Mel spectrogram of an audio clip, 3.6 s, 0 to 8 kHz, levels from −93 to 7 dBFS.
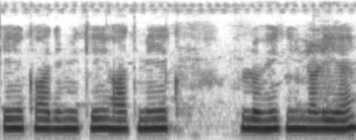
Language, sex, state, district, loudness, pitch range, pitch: Hindi, male, Uttar Pradesh, Saharanpur, -15 LUFS, 155-165 Hz, 160 Hz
